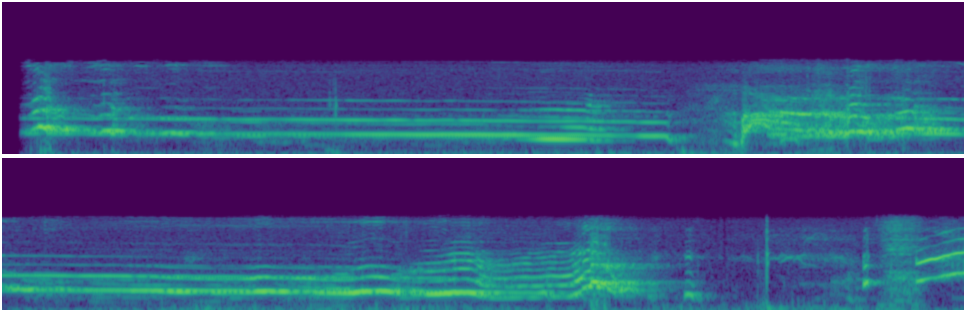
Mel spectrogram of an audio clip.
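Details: Rottweiler howling along with its owners, who taught him to howl with them over the past year. Long sustained howls slide gently downward, break off, and then resume in wavering, rising and falling tones that blend with human voices.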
